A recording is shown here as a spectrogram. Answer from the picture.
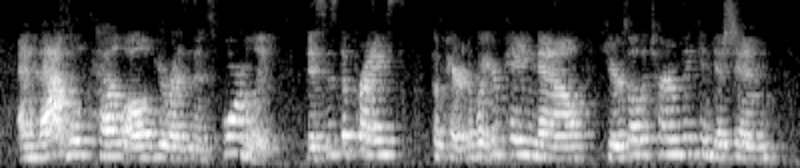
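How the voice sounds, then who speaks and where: A woman's voice sits fairly high, with ordinary pitch variation. Audible room echo and noticeable background noise surround it. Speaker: energy program presenter. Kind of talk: presentation to village board. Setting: board meeting. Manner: fast.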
